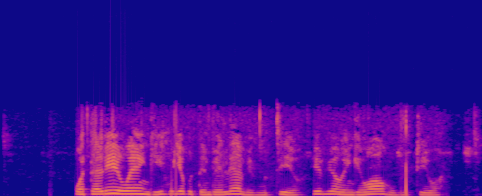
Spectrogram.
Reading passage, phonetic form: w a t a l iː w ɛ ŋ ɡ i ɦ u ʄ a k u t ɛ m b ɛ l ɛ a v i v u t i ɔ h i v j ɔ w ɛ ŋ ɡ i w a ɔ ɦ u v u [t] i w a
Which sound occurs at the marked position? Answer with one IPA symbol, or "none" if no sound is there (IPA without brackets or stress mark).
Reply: t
